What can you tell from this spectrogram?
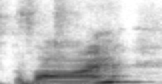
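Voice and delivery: usual speaking voice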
